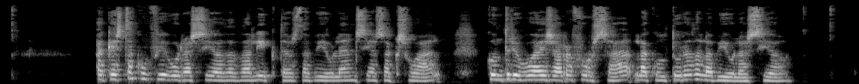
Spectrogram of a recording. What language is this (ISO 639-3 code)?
cat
